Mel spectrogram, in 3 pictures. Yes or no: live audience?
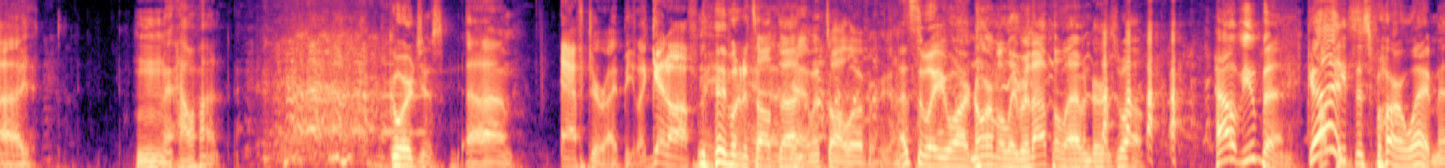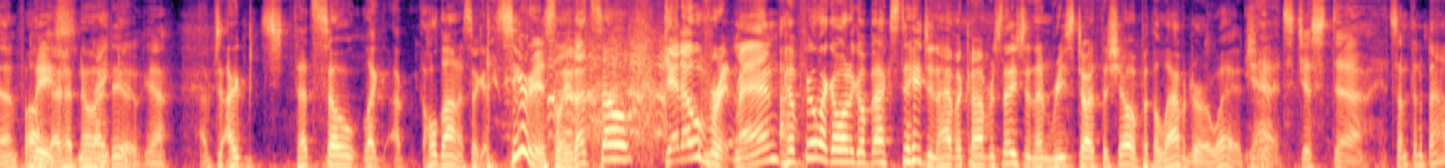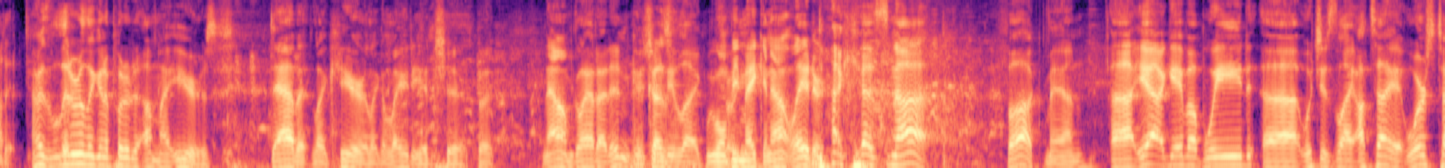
yes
